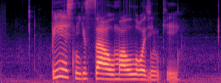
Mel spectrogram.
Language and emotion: Russian, positive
